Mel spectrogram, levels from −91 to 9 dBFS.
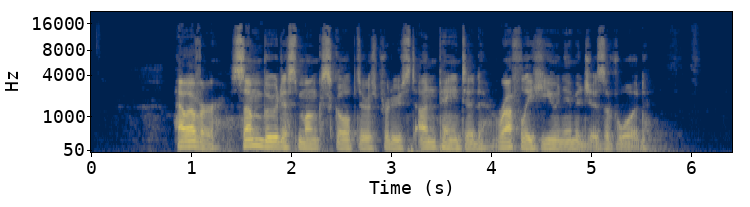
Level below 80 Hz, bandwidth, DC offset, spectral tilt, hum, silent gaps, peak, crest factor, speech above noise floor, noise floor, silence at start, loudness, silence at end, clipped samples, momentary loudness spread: -46 dBFS; 16 kHz; under 0.1%; -5 dB/octave; none; none; -2 dBFS; 20 dB; 51 dB; -72 dBFS; 0.85 s; -21 LUFS; 0.8 s; under 0.1%; 12 LU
